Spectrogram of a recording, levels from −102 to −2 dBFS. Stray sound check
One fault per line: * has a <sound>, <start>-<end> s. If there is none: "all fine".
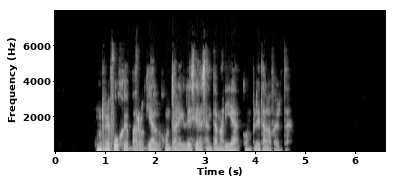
all fine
